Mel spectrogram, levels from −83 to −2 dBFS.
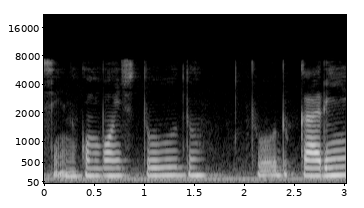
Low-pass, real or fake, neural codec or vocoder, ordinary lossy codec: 7.2 kHz; fake; autoencoder, 48 kHz, 128 numbers a frame, DAC-VAE, trained on Japanese speech; none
